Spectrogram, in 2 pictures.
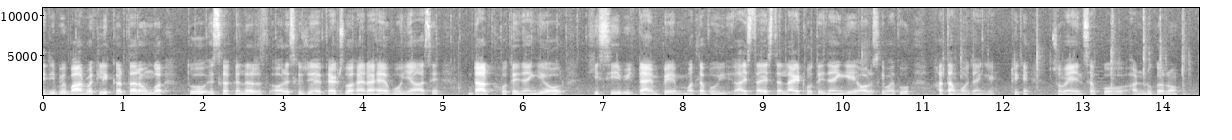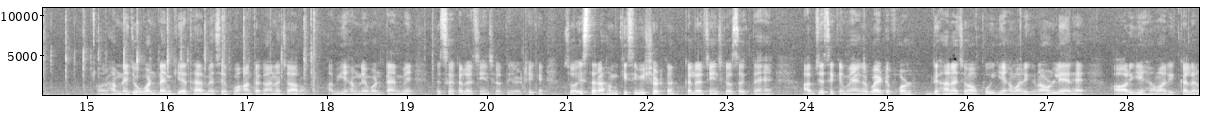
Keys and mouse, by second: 0.4-5.8 drag, 11.3-12.2 typing, 12.5 ctrl+z, 17.5 ctrl+shift+z, 26.1 click, 26.1 click, 28.7 click.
